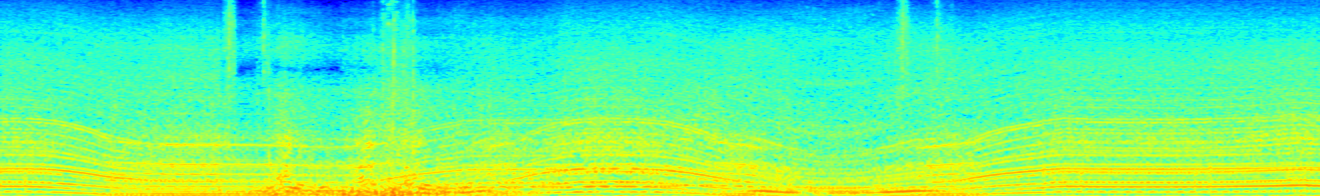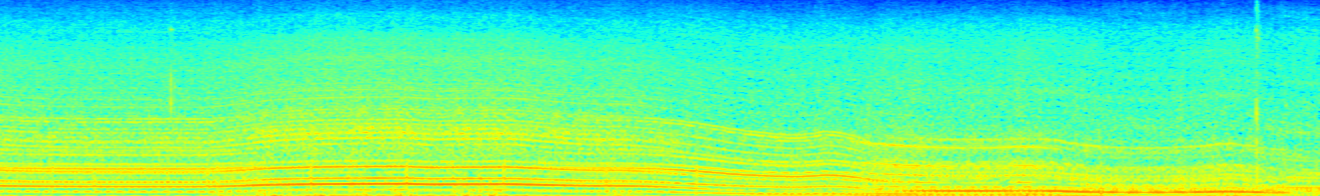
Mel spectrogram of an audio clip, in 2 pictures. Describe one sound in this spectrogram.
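A motorcycle engine revs up and down as the bike rides along.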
